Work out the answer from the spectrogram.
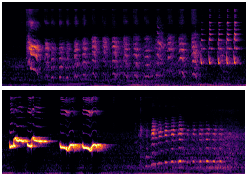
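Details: Masked laughingthrush spreading its wings as it sings, a series of rhythmic chattering notes followed by two loud wavering whistled phrases and a soft rising note.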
